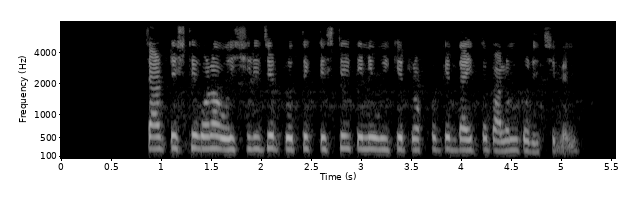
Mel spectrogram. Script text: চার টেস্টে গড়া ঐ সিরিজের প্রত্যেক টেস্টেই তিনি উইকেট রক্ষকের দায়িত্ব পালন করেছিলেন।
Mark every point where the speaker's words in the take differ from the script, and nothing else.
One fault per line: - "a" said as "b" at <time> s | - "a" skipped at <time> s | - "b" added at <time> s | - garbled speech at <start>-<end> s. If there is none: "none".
none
